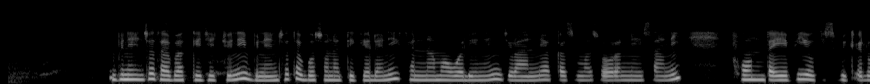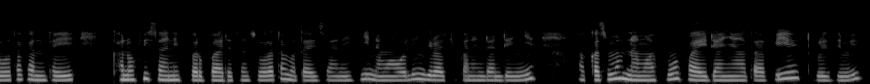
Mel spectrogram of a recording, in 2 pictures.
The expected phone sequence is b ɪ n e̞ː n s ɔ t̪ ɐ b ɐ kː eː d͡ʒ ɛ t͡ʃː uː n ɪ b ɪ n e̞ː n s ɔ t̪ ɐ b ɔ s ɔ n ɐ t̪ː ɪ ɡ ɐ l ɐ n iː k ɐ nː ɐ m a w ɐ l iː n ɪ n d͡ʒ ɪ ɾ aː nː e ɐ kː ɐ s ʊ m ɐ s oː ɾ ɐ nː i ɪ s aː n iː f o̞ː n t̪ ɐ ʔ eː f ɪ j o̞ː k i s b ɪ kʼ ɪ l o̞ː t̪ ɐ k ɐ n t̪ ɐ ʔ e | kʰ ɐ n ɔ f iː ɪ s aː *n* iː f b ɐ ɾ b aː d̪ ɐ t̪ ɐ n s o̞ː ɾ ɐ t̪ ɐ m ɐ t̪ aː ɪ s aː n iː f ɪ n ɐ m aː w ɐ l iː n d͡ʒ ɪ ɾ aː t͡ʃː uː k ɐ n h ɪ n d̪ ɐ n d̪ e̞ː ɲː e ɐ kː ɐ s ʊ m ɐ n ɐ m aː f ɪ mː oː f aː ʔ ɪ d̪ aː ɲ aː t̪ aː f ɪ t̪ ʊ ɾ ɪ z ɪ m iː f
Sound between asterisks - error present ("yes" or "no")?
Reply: no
